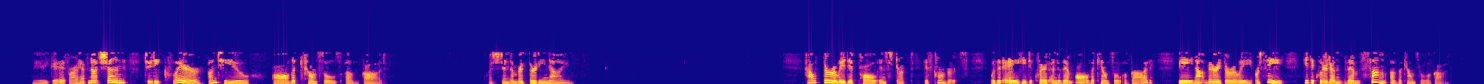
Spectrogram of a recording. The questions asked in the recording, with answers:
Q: How thoroughly did Paul instruct his converts?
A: Very good. The answer is A, he declared to them all the counsel of God.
